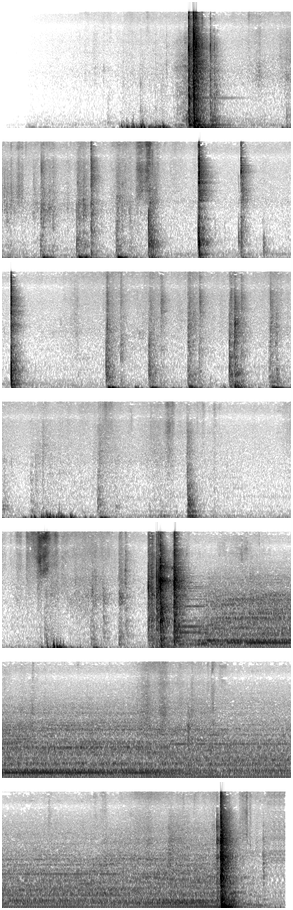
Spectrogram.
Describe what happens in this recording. I opened the door inside my home and went straight to the light switch to turn on the light, I then went to the microwave and opened its door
